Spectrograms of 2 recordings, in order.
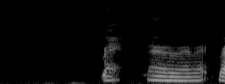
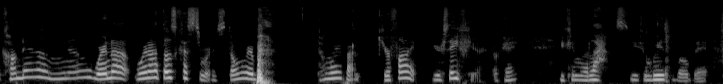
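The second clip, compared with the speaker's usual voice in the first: calm a nervous waiter down; reassuring; 5 semitones higher than usual. Retold or imitated. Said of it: "we're like".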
